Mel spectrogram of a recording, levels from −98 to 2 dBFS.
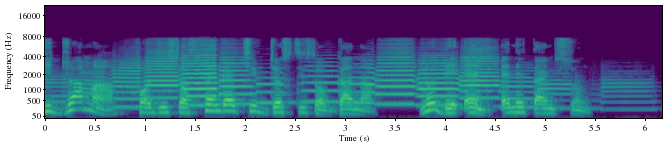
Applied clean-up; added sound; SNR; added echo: none; Trumpet; 2 dB; none.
